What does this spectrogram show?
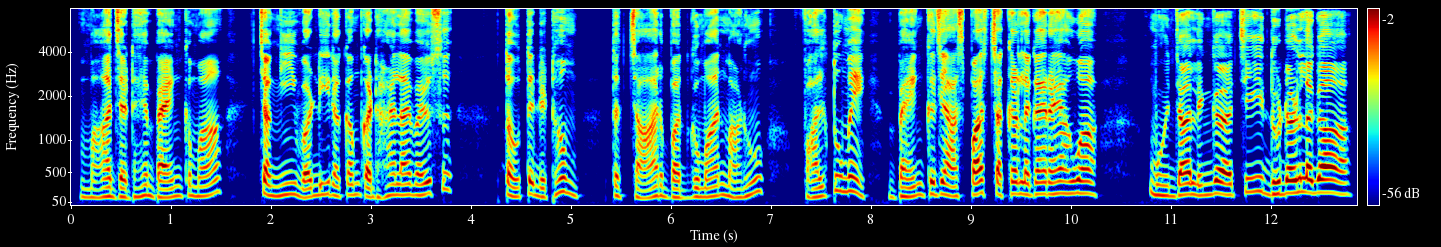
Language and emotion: Sindhi, fearful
